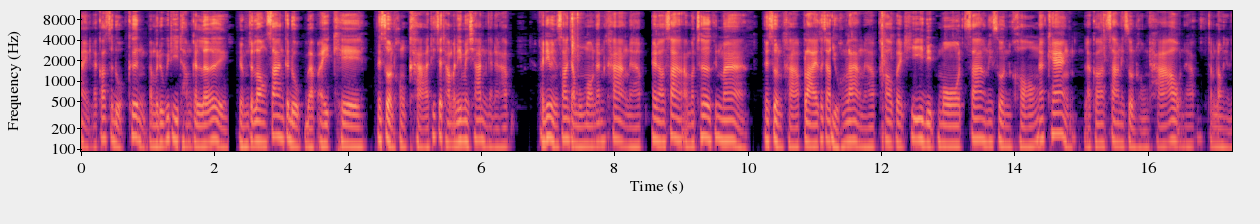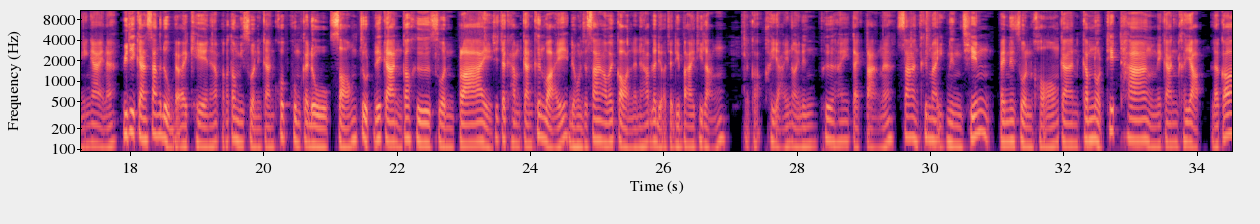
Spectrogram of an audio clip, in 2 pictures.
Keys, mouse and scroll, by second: 0.6 click, 2.2 g, 2.7-6.8 middle drag, 6.6 n, 7.3 KP_3, 8.5 shift+a, 11.9 Tab, 13.2 e, 15.2 e, 23.0 shift+d, 27.1 s, 29.3 s, 29.6 shift+d.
